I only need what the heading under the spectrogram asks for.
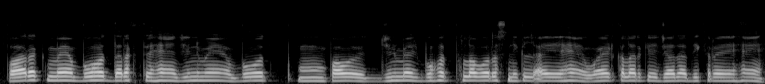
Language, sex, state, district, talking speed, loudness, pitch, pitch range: Hindi, male, Uttar Pradesh, Ghazipur, 170 wpm, -20 LUFS, 175 Hz, 165-180 Hz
